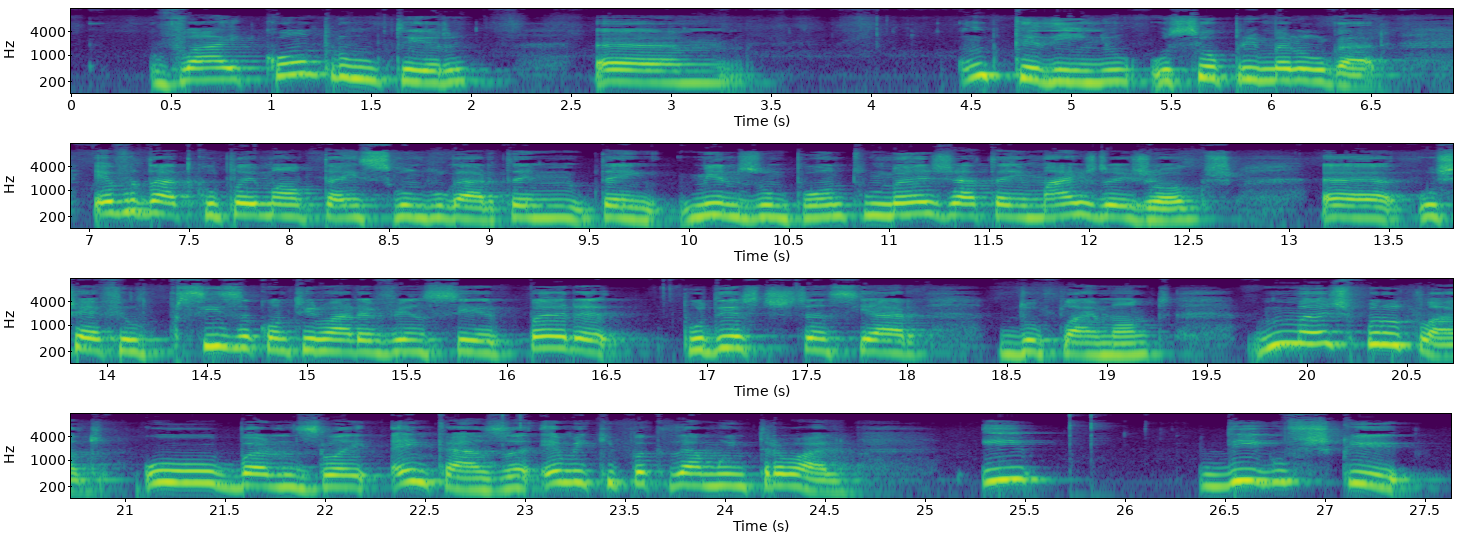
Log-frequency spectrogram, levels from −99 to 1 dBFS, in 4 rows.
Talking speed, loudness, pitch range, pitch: 130 wpm, -17 LUFS, 195-250 Hz, 215 Hz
